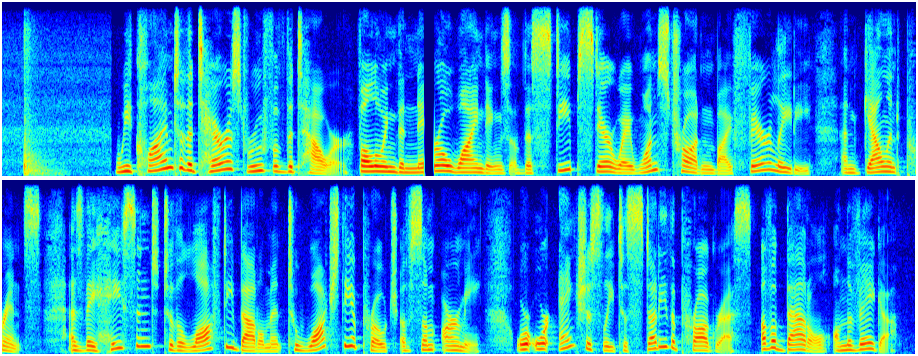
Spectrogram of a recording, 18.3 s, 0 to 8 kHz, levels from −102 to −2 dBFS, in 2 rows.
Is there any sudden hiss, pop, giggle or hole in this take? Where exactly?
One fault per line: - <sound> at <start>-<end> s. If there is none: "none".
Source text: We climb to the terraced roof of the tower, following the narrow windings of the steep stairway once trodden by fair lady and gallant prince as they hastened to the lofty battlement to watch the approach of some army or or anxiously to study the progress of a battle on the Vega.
- thud at 0.2-0.7 s
- dropout at 4.2-4.3 s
